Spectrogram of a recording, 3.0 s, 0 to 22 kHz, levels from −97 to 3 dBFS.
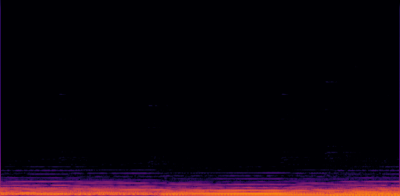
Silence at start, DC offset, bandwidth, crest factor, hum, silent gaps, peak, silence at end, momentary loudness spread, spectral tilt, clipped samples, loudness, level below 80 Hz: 0 s; under 0.1%; 2.1 kHz; 12 dB; none; none; -16 dBFS; 0 s; 6 LU; -14.5 dB/octave; under 0.1%; -28 LUFS; -74 dBFS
